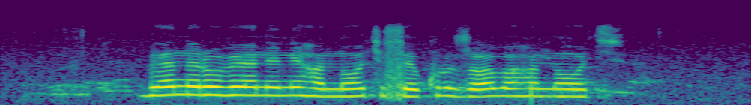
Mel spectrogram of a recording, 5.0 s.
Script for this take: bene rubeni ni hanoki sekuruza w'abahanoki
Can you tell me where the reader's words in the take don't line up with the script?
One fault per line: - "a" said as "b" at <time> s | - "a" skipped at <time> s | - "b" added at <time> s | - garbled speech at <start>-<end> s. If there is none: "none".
none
